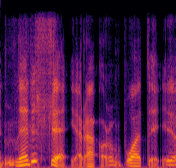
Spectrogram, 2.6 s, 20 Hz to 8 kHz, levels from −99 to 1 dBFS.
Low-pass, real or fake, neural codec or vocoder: 7.2 kHz; fake; autoencoder, 22.05 kHz, a latent of 192 numbers a frame, VITS, trained on many speakers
